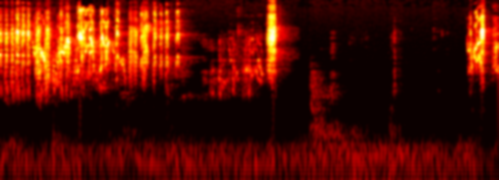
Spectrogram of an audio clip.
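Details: Budgerigar chirping happily, a rapid run of warbling, scratchy chatter and squeaky notes at the start, then scattered short chirps and a final sharp tweet, over a faint low hum.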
